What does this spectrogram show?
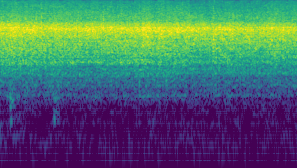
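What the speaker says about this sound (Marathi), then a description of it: "भाजी चांगली फिरवून घ्यायची हलवून" Potato and pea samosa filling sizzles steadily in a hot pan as it is stirred, a continuous close frying hiss with faint scraping touches.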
